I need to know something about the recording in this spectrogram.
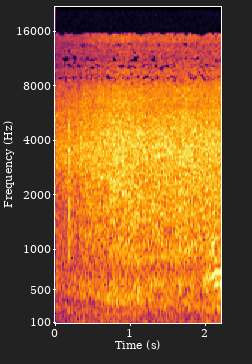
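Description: Small waterfall and rocky stream rushing steadily: an even noise of falling water.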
